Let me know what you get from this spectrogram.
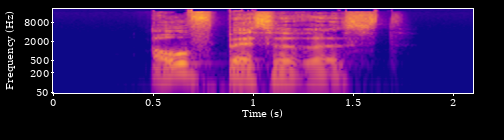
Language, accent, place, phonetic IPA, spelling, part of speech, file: German, Germany, Berlin, [ˈaʊ̯fˌbɛsəʁəst], aufbesserest, verb, De-aufbesserest.ogg
- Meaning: second-person singular dependent subjunctive I of aufbessern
